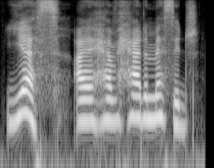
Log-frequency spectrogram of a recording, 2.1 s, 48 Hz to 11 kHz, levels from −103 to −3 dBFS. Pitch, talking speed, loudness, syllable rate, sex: 225 Hz, 170 wpm, -18 LUFS, 4.5 syllables/s, female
